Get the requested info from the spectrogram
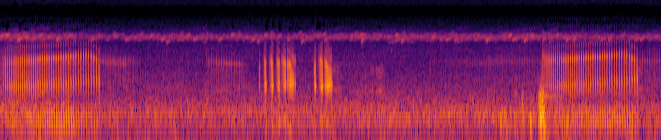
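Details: Northern leopard frog, played as a recording, giving a really throaty sound like balloons rubbing together: three bursts of low, rough, rapidly pulsed snoring with brief grunting clicks between, over a steady high-pitched chorus in the background.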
